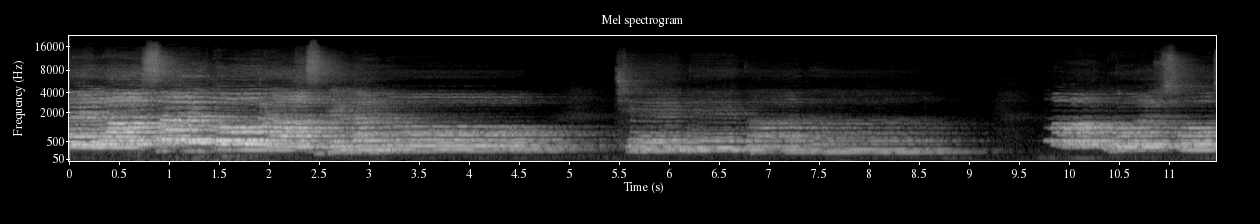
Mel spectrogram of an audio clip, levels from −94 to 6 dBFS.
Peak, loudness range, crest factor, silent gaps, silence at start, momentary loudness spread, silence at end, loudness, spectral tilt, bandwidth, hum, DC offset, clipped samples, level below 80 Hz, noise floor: -8 dBFS; 17 LU; 18 dB; none; 0 s; 22 LU; 0 s; -24 LUFS; -3 dB/octave; 16 kHz; none; under 0.1%; under 0.1%; -76 dBFS; -70 dBFS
